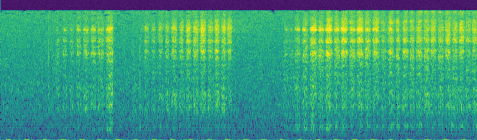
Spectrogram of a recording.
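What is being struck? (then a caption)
Graphite pencil on paper sketchbook. A wooden graphite pencil rubs and scratches lines of a bowl drawing onto a paper sketchbook page, with the sketchbook resting on a wooden desk. Quick, fairly regular bright scratchy strokes come in bursts, with a short pause near the middle, over a faint low hum.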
